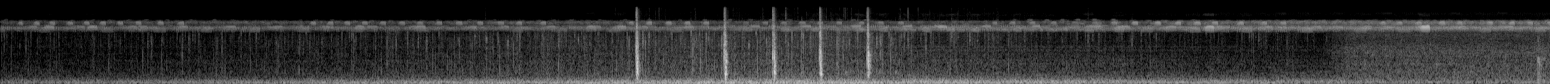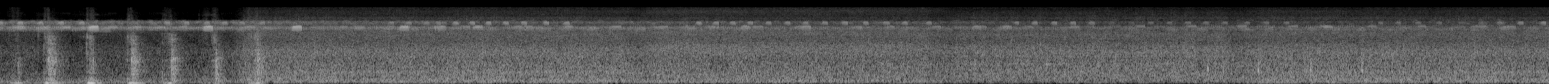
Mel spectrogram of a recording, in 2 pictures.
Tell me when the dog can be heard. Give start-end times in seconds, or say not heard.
not heard.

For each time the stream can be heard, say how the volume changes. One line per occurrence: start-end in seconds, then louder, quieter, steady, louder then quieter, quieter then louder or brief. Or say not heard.
13.2-30.9 louder.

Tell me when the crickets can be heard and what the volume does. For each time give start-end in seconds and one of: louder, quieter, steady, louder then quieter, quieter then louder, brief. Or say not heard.
0.0-30.9 louder then quieter.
